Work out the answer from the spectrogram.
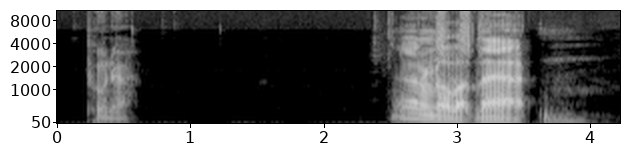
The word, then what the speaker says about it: Pune: It's actually pronounced puna.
